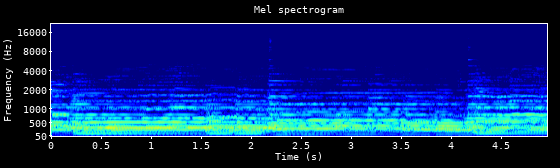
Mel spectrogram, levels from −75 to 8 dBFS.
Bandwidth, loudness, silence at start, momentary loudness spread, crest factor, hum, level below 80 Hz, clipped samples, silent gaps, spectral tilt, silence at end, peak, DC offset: 12.5 kHz; -33 LUFS; 0 s; 5 LU; 14 dB; none; -70 dBFS; under 0.1%; none; -8 dB/octave; 0 s; -18 dBFS; under 0.1%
